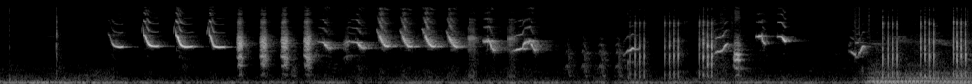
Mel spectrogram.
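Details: Black-winged starling in full, constant song used as a master recording for training young birds: rapid series of bright, ringing notes with upward flicks, repeated about three times per second, then varied whistled phrases and a low hum at the end.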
